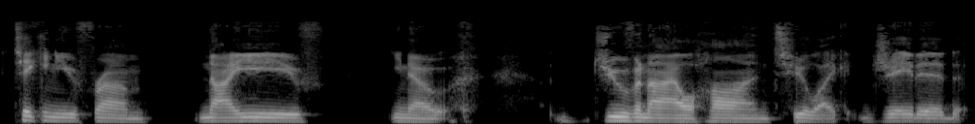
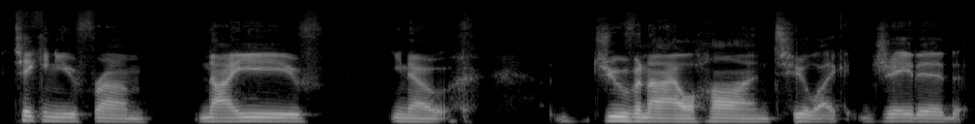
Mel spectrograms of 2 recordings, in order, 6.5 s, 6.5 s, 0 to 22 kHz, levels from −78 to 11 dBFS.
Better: second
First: garbled, watery; slightly; nothing above 10.5 kHz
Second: none

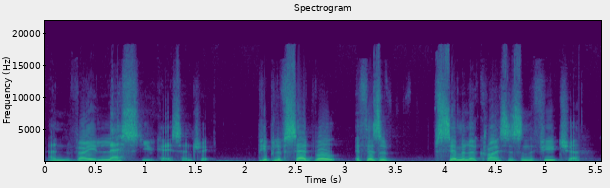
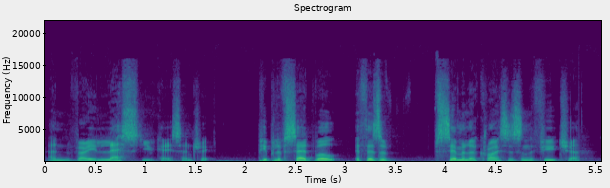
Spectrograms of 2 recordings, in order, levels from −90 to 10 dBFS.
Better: second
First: distortion; slight; 10 dB below the speech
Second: none

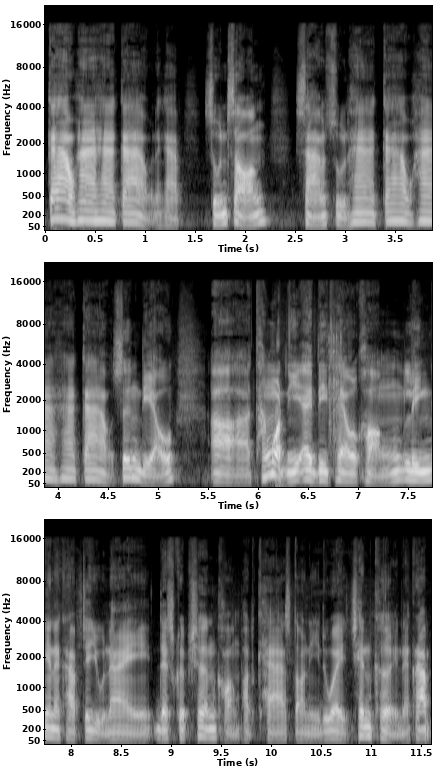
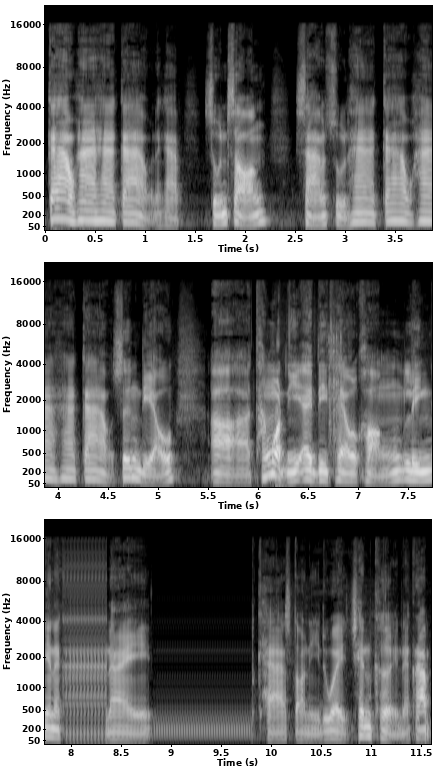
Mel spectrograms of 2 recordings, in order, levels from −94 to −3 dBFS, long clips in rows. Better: first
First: none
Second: audio freezing; at 8 s and at 9 s for 1 s

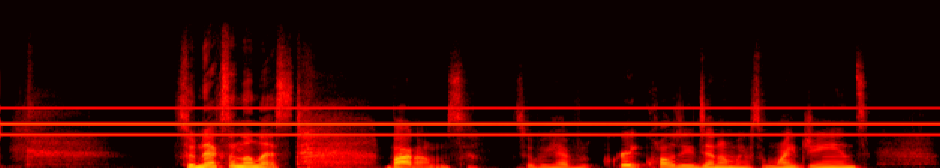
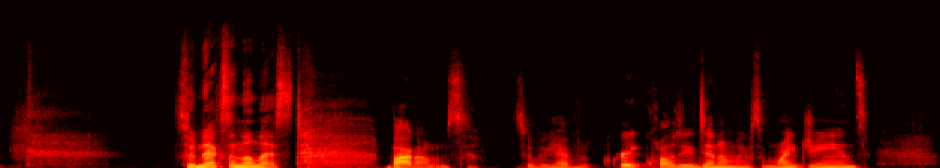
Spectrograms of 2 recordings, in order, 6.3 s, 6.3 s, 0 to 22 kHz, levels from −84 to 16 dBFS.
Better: second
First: high-pitched whine; loud; throughout; 6 kHz, 6 dB below the speech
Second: none

